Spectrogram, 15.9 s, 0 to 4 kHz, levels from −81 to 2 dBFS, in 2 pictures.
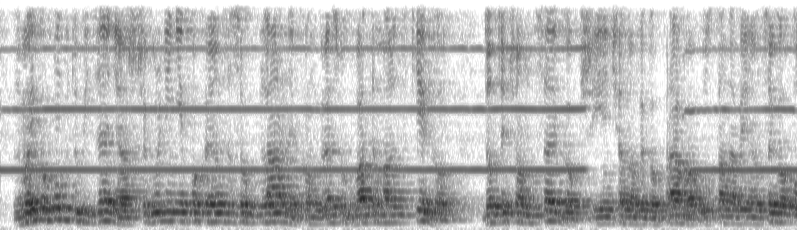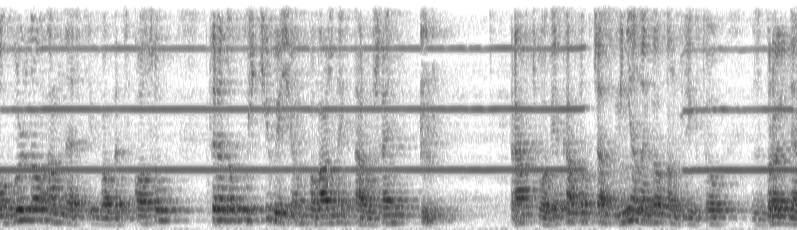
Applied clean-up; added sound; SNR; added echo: none; Bowed string instrument; 12 dB; reverberation time 0.8 s.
